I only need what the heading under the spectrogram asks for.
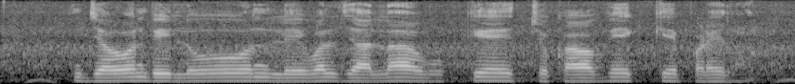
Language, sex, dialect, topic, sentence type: Bhojpuri, male, Northern, banking, statement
